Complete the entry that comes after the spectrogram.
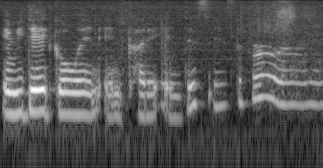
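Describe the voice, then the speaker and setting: A woman's voice amid noticeable background noise. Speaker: hair tutorial creator. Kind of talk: tutorial.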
